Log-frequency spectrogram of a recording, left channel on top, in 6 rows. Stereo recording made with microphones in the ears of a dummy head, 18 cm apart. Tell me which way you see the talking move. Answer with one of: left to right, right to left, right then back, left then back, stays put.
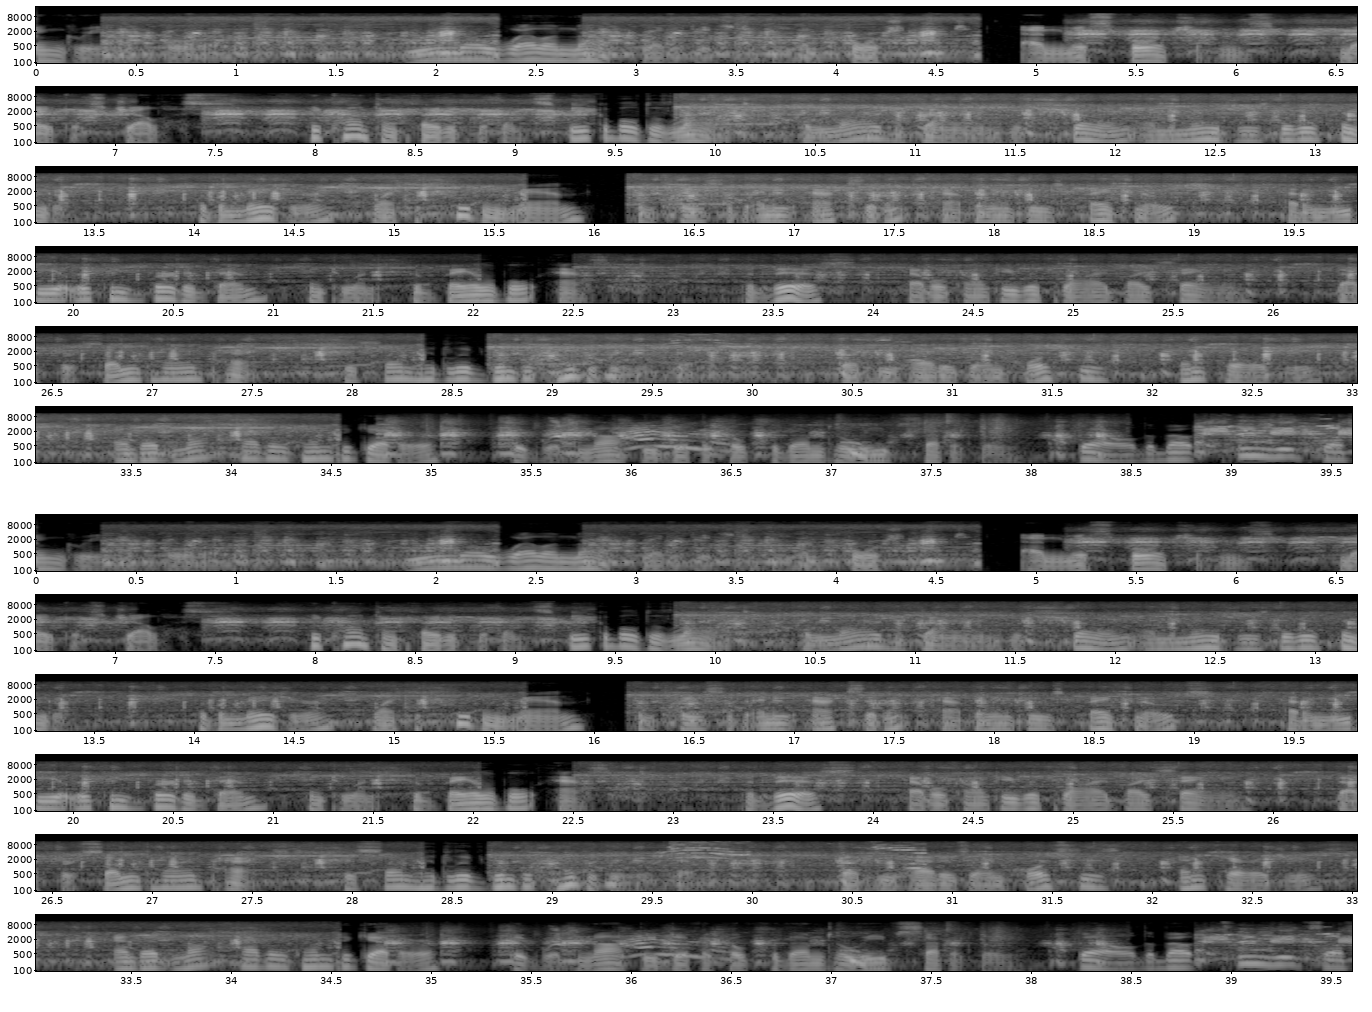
left to right.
